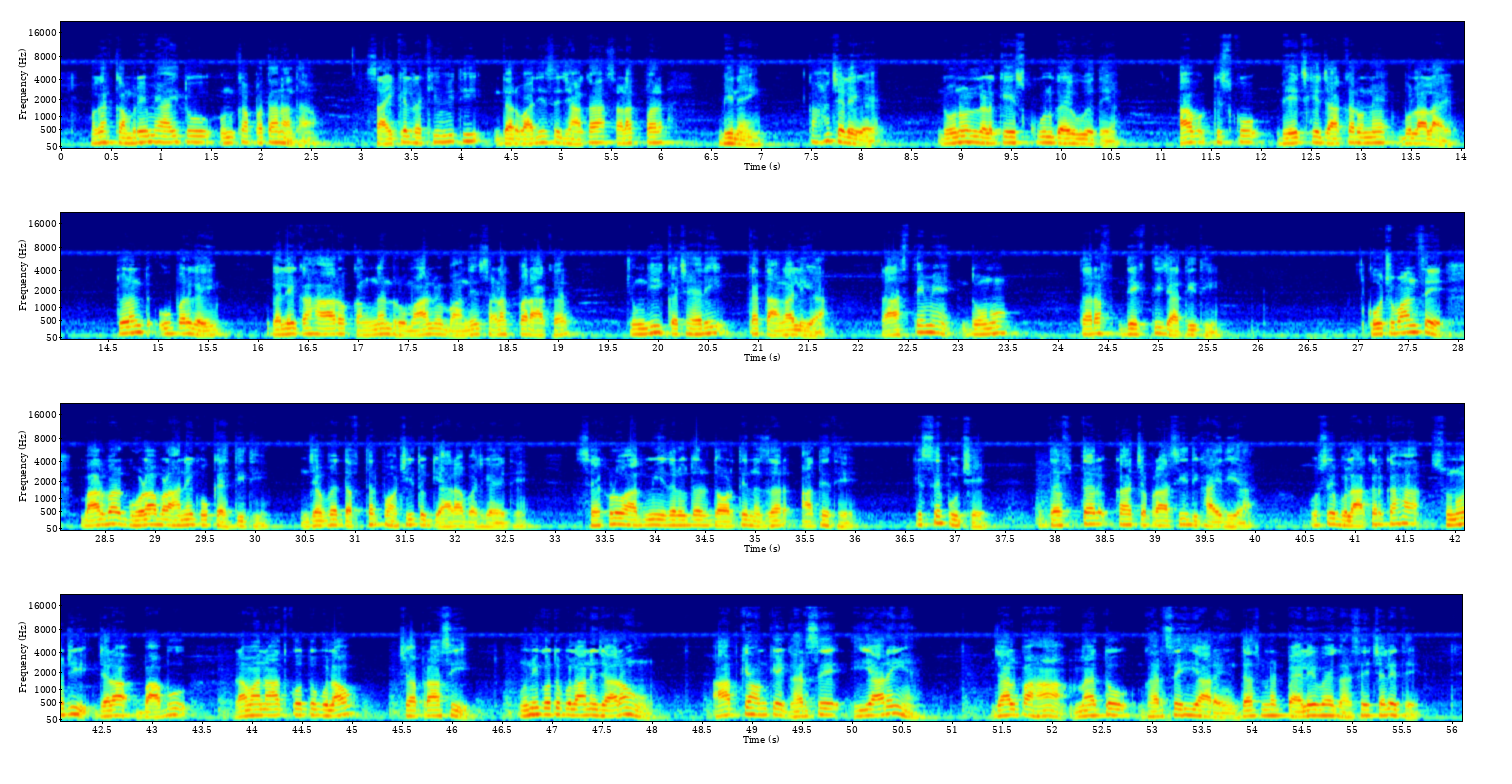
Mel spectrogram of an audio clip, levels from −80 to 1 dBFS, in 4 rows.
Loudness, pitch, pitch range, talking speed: -19 LUFS, 130 Hz, 105-145 Hz, 150 wpm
